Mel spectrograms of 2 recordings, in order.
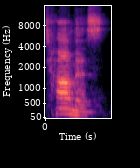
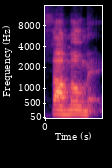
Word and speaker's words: Thomas: She pronounced Thomas Thamome. Exactly.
